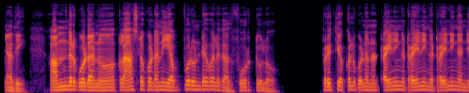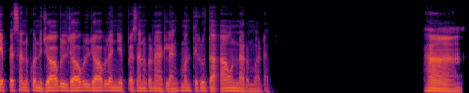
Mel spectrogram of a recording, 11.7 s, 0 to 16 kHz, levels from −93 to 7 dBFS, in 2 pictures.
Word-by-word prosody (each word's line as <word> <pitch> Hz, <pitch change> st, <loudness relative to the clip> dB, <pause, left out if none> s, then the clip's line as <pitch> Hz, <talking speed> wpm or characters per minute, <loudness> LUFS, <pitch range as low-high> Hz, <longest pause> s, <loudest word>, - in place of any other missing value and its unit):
అది. 100 Hz, -2 st, -1 dB, 0.4 s
అందరు 150 Hz, +3 st, +5 dB
గూడాను 130 Hz, -3 st, +5 dB, 0.2 s
క్లాస్‌లో 140 Hz, +3 st, +6 dB
కూడాను 145 Hz, -1 st, +2 dB
ఎవ్వరు 140 Hz, +7 st, 0 dB
ఉండేవాళ్ళు 150 Hz, -2 st, -1 dB
కాదు 100 Hz, -4 st, -4 dB
4-2లో 130 Hz, -8 st, -4 dB, 0.6 s
ప్రతి 135 Hz, +2 st, +2 dB
ఒక్కళ్ళు 145 Hz, +1 st, -2 dB
కూడాను 130 Hz, +1 st, 0 dB
ట్రైనింగ్ 145 Hz, +3 st, +3 dB
ట్రైనింగ్ 135 Hz, +1 st, +3 dB
ట్రైనింగ్ 140 Hz, +4 st, +2 dB
అని 125 Hz, -, -5 dB
జెప్పేసనుకొని, 120 Hz, -2 st, -4 dB
జాబుల్ 115 Hz, +2 st, -1 dB
జాబుల్ 115 Hz, +2 st, -2 dB
జాబుల్ 115 Hz, +2 st, -3 dB
అని 110 Hz, -, -7 dB
జెప్పేసనుకొని, 100 Hz, 0 st, -7 dB
అట్లా 95 Hz, +1 st, -7 dB
ఎనకమాల 115 Hz, +3 st, -10 dB
తిరుగుతా 105 Hz, -1 st, -5 dB, 0.2 s
ఉన్నారనమాట. 90 Hz, -4 st, -8 dB, 2.0 s
హా! 95 Hz, -4 st, 0 dB
120 Hz, 140 wpm, -25 LUFS, 105-140 Hz, 2.0 s, క్లాస్‌లో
